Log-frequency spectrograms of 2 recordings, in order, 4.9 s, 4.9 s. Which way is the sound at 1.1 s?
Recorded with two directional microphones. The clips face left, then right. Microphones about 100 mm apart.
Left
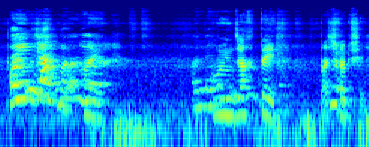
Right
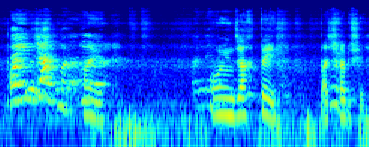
35° right (ahead or behind).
